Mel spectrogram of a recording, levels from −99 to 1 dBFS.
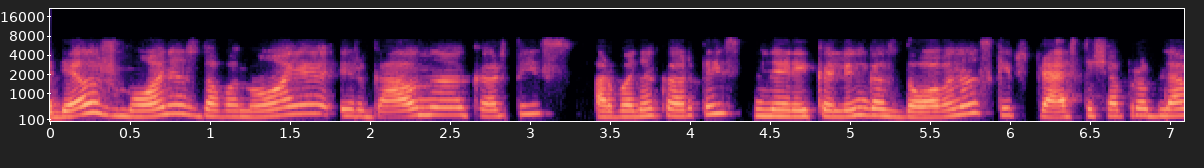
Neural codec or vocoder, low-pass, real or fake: none; 7.2 kHz; real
